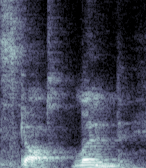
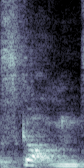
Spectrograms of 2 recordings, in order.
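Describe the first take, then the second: First: The t in the middle is clearly pronounced. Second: The t in the middle is dropped silently. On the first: The person is not from Scotland. "they're pronouncing it Scotland" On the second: The person is local to Scotland. "They just totally remove the T. It becomes silent"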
